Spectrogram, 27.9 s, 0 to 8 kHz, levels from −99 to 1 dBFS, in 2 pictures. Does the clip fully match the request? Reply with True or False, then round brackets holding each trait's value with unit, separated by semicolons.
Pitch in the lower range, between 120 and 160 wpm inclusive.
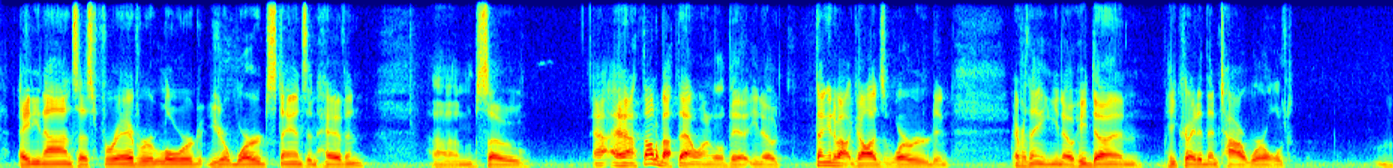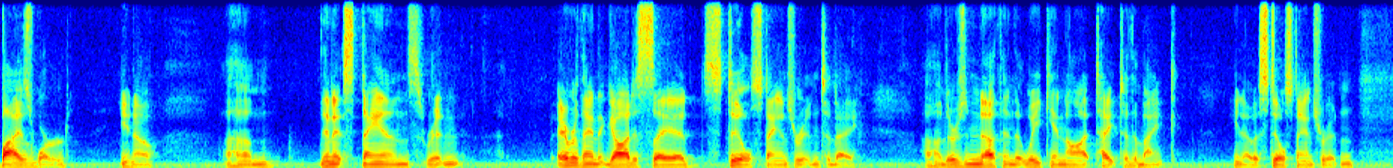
True (105 Hz; 155 wpm)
